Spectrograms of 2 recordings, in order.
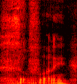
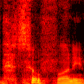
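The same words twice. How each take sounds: First: Breathy whispered repeat of "So funny."; whispered echo. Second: Said in the usual way. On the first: Shown as a demonstration. Chuckling at his own joke, whispering "So funny." to himself.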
